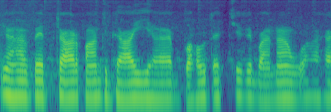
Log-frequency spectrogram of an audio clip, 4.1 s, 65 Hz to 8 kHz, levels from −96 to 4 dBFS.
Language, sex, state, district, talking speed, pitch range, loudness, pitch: Hindi, male, Haryana, Jhajjar, 175 wpm, 115-125 Hz, -20 LUFS, 120 Hz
